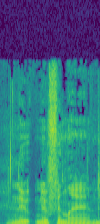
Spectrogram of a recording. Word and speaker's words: Newfoundland: There's a special way of saying it, isn't it? – Yeah. Newfoundland.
